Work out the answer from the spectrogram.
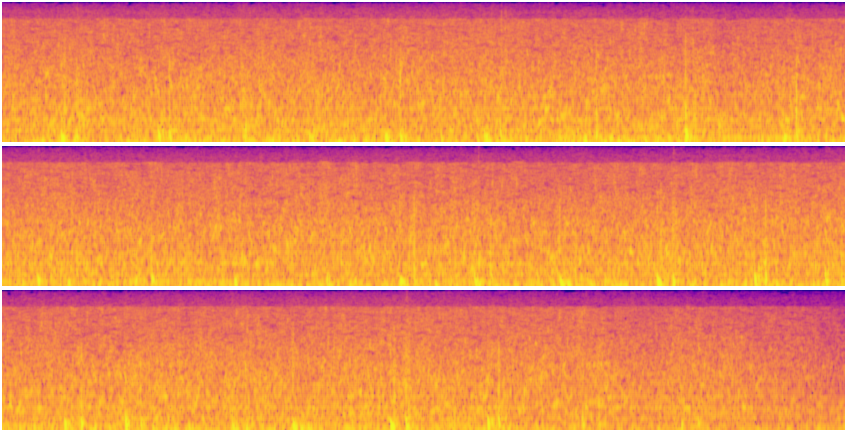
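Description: Footsteps walking on a footbridge, about two steps a second, over a steady rushing background noise; the steps end near the close.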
